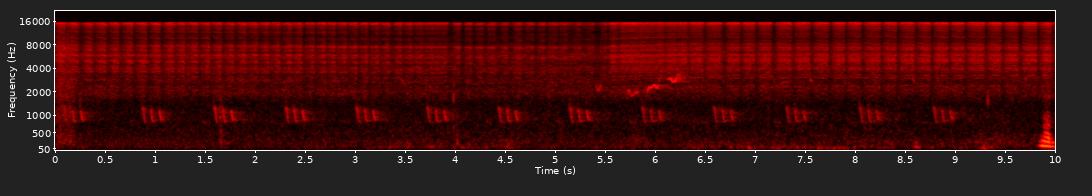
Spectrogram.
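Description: Near silence: a pen writing faintly on paper. A faint short squeak repeats evenly, about every 0.7 s.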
